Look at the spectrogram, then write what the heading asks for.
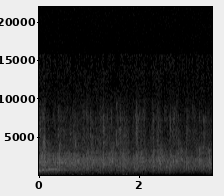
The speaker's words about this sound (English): Somebody needs to clap their hands this morning.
